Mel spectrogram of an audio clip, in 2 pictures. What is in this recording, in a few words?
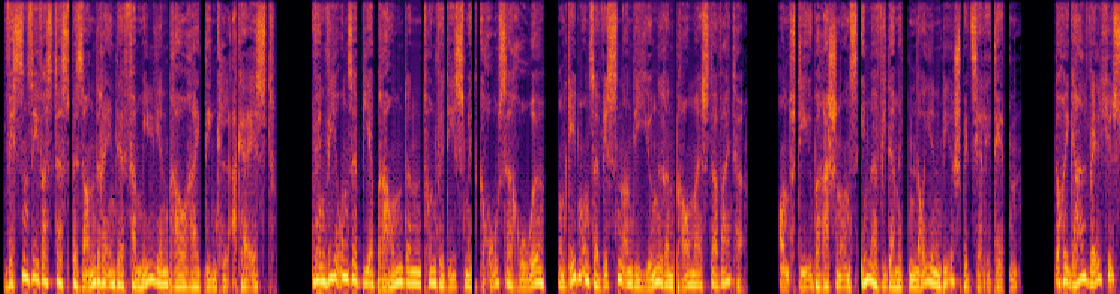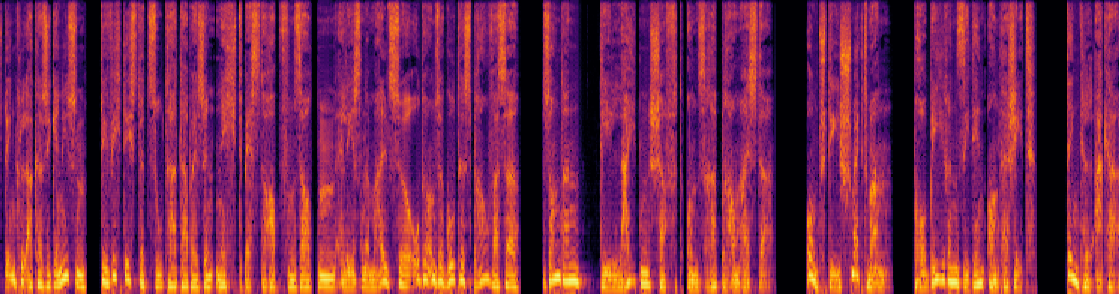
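German, male, commercial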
